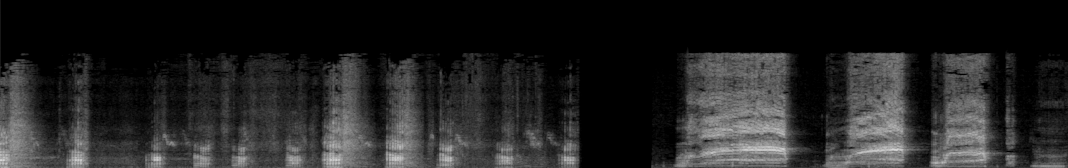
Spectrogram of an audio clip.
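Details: Domestic pig giving a run of short, clipped grunts spaced roughly every half second for about six seconds, then after a brief silence three loud, harsh, drawn-out squeals.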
